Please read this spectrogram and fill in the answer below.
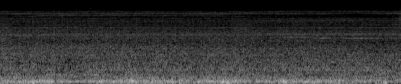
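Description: Ramato 40 mm drilling-milling-tapping machine running steadily, its motor and belt-pulley drive giving a low, even hum with no cutting heard.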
